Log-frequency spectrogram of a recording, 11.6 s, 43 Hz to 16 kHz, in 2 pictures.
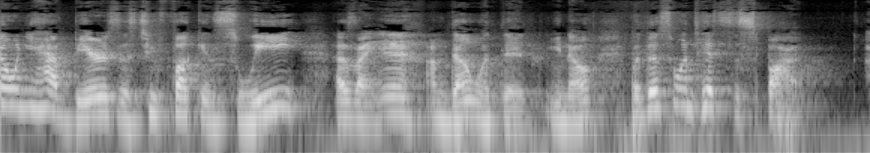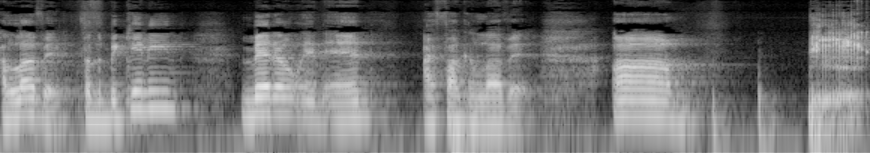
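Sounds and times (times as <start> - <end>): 
speech: 0.1 - 10.6, 11.2 - 11.6
loud low burp: 11.2 - 11.6.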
